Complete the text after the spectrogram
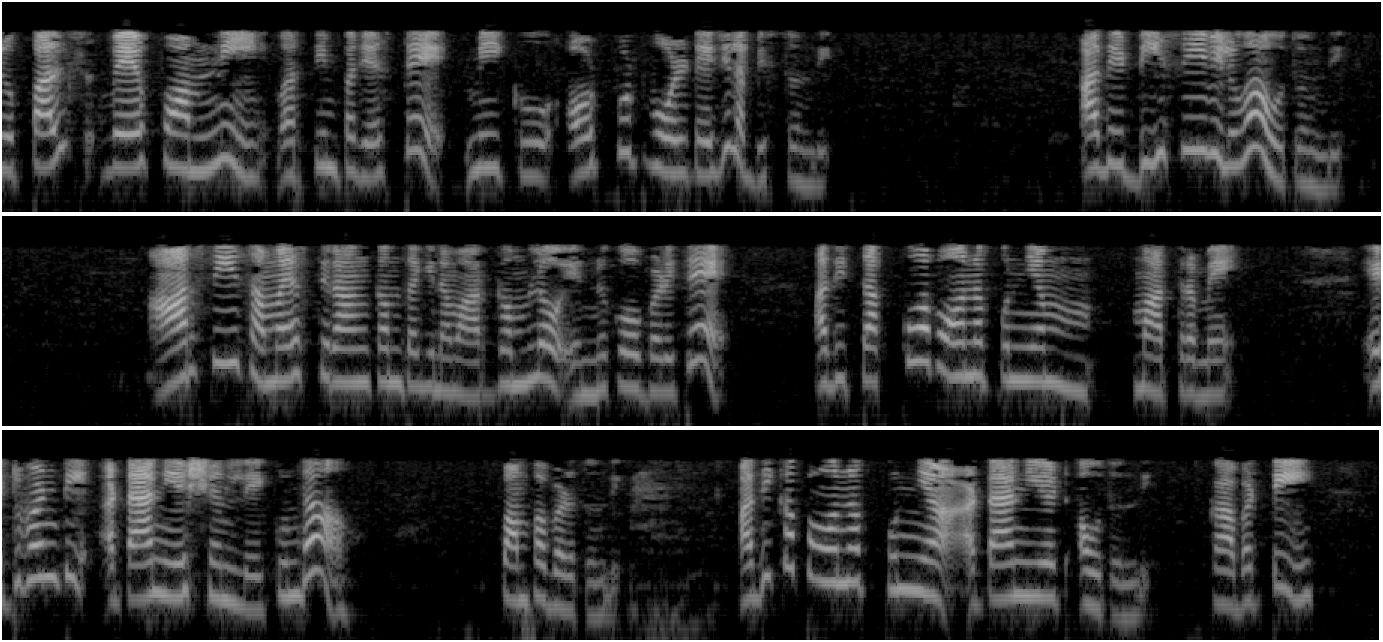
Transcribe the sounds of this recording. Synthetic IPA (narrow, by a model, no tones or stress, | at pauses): miːɾupɐlsʋe̞ːpʰaːɾmniʋɐɾt̪impɐt͡ʃe̞ːst̪e̞ːmiːkuɐwʈ̚puʈboːlʈe̞ːd͡ʒlɐbʱist̪und̪i | ɐd̪iɖiːsiːʋiluʋɐːwut̪und̪i | aːɾsiːsɐmɐjɐst̪iɾaːŋkɐmt̪ɐɡinɐmaːɾɡɐmlo̞ːʔe̞nːukɔːbɐɽit̪e̞ː | ɐd̪it̪ɐkːuʋɐpɔːnɐpunjɐmː | aːt̪ɾɐme̞ː | eʈuʋɐɳʈiʔɐʈaːnijeːʂɐnle̞ːkuɳɖaː | pɐmpɐbɐɽut̪und̪i | ɐd̪ʱikɐpɔːnɐpunjɐɐ̰ʈaːnje̞ːʈɐwut̪und̪i | kaːbɐʈːi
